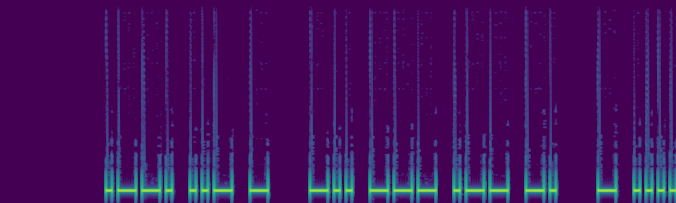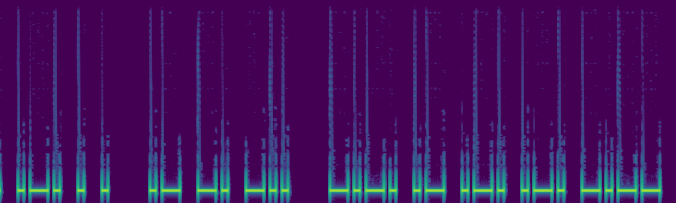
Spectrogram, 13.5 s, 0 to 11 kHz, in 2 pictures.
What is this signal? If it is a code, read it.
Morse code, heard as a keyed tone, about 20 wpm, 700 Hz. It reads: PUT DOWN THREE AND CARRY
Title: Sentences from Top 400 Words 20wpm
